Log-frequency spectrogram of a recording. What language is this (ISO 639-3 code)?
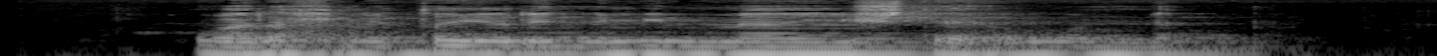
ara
